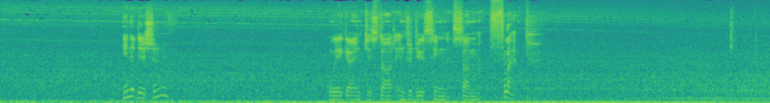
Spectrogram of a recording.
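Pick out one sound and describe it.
A steady low rumble of jet engines and rushing air drones on.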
